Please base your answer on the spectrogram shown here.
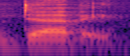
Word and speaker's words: Derby: a horse race like a derby the kentucky derby now we have them as well we pronounced it a derby now there is a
